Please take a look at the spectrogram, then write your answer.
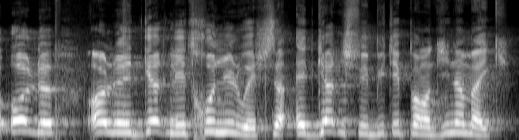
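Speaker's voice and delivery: high, loud trash talk; excited mocking. Real, not acted. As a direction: gloat loudly over a weak enemy. Mocking the bad enemy Edgar. (il se moque d'un Edgar nul, fort et aigu)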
